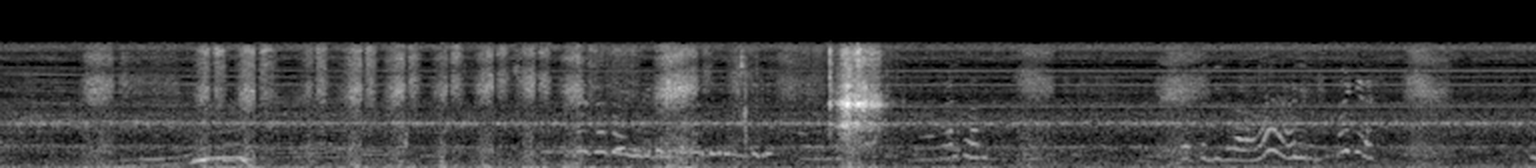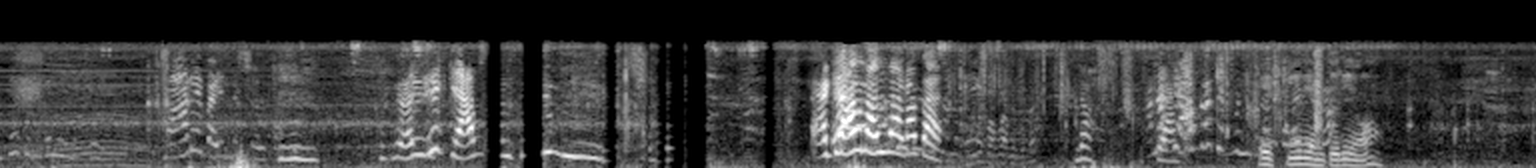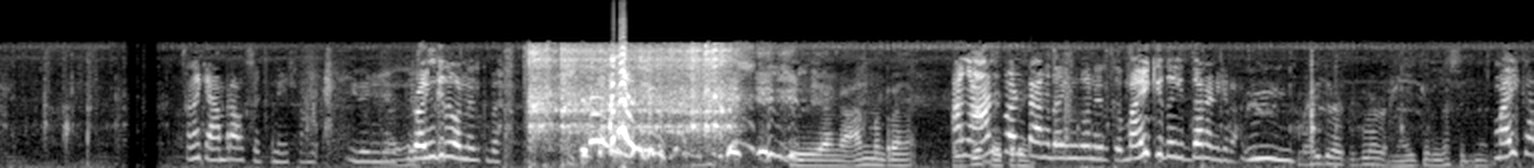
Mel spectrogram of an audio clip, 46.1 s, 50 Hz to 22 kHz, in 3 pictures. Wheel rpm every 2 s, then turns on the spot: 0, 0, 0, 0, 10, 0, 0, 0, 0, 0, 0, 0, 0, 0, 0, 0, 0, 40, 120, 0, 0, 0, 20.
none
